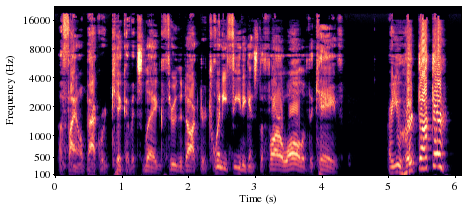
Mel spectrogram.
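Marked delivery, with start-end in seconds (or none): 5.0-6.0 high, loud anxious question; alarmed cry. A narrator's reading. Carnes to the doctor thrown against the wall, alarmed cry. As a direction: call out urgently to an injured friend. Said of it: "cried Carnes".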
